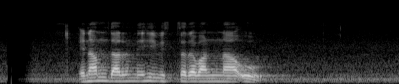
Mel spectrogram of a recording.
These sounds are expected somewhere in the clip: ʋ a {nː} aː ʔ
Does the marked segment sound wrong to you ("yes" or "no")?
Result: no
